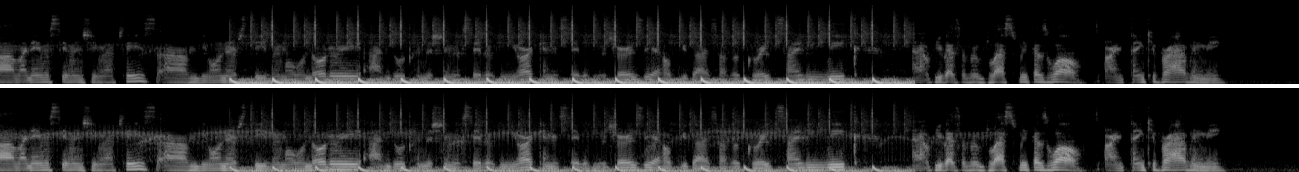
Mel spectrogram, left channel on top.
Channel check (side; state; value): both; normal; correlation 0.77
